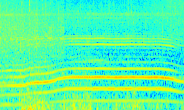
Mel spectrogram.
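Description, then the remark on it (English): Steady monsoon rain in India pours down continuously, driving a rain-powered billboard for Taj Mahal Tea; a dense wash of falling water with a sustained tonal hum running beneath it throughout. “But first, let's look at this billboard in India that's driven by the rain. The monsoons make this thing work.”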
